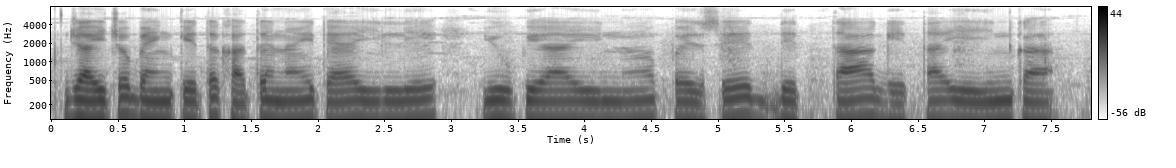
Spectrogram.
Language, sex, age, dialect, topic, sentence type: Marathi, male, 18-24, Varhadi, banking, question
